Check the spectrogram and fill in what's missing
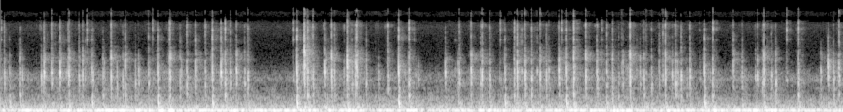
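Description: Both hands type rapidly and continuously on a compact cream-white mechanical keyboard with plastic keycaps and a hollow case, resting on a glass table. The keys make a dense stream of short, sharp clicks and clacks with bright edges and almost no ring. A steady low hum sits underneath throughout.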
